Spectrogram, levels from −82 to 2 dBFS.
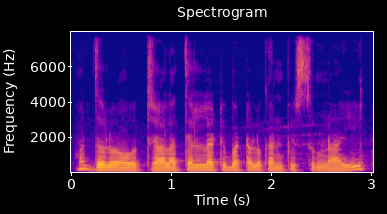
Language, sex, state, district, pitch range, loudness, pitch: Telugu, male, Telangana, Hyderabad, 135-145 Hz, -17 LUFS, 140 Hz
